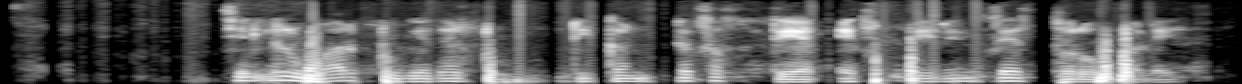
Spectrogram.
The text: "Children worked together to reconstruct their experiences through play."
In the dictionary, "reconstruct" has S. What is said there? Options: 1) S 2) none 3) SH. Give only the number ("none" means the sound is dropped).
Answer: 2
